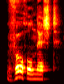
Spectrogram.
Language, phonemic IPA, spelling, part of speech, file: Dutch, /ˈvoɣəlˌnɛst/, vogelnest, noun, Nl-vogelnest.ogg
- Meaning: birdnest, bird-nest, bird's nest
